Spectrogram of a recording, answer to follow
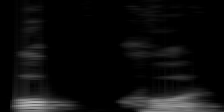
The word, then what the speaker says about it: অক্ষর: হ্যাঁ এটার উচ্চারণ হবে ওক তারপরে হবে খোর। ওখোর হ্যা এরপরে কি?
